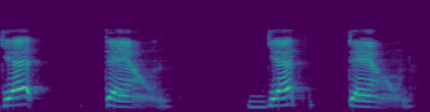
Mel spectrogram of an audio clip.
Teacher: in linking but get down get down so what happens is our t comes into position but then we don't release the T we release the D · we don't necessarily say get down get down what happens is that t and the D are in the same type of position so we just share the pronunciation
